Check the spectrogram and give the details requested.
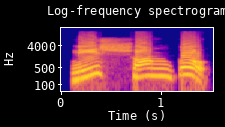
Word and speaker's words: নিঃশঙ্ক: নিঃশঙ্ক। শব্দের প্রমিত উচ্চারণ কোনটি?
